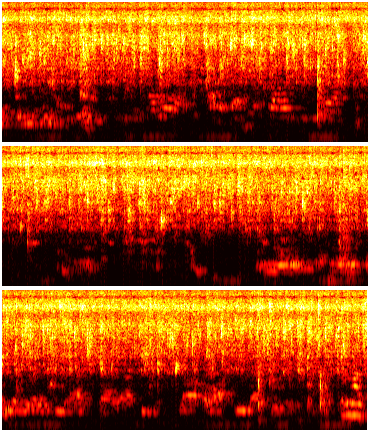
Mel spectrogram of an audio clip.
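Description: Fish frying slowly in a pan, a steady broadband hiss and sizzle that runs continuously throughout, with faint background voices and kitchen clatter.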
